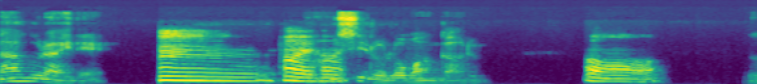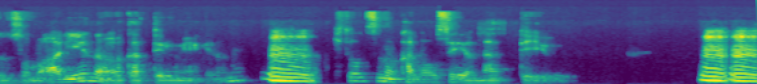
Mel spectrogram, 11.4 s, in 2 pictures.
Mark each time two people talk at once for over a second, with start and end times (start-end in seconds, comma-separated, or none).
none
